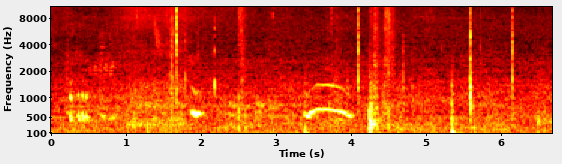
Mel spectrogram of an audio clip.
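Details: Jaba, a domestic cat, perched on a high, tiny place, gives a brief soft mew followed by a longer arched, slightly falling meow, with scattered clicks and tapping in a quiet indoor background.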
